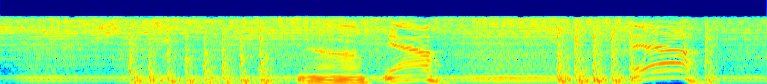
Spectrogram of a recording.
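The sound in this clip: An electric razor buzzes during a shave, a short steady motor drone among other busy, clattering sounds.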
